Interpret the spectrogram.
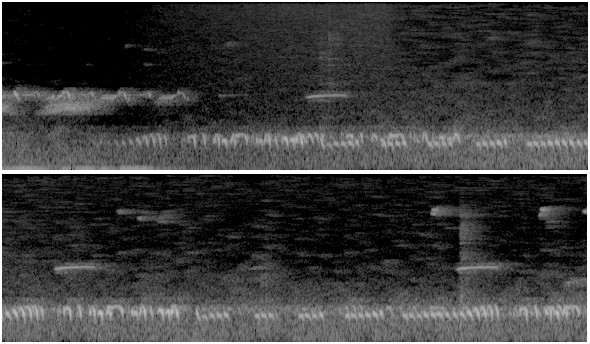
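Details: Black grouse lek on a bog at dawn, early in the season. Several males keep up a steady, low, dove-like bubbling that overlaps without a break, and short, higher whistled notes from other birds cut in now and then.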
